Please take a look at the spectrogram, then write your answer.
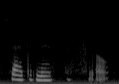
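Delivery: ordinary delivery, nothing marked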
